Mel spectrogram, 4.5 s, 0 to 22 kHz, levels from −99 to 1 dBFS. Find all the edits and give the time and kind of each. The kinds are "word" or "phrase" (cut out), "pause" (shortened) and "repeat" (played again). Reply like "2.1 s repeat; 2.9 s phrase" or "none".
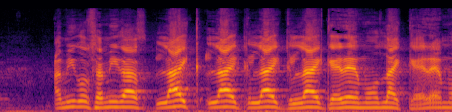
3.3 s word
